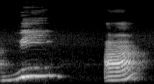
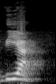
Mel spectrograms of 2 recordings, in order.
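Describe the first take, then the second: First: The i and a form two separate syllables. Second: The i and a blend into one syllable. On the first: The speaker calls it right. "separación silábica entre di y a" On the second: The speaker calls it wrong. "si yo no rompo el diptongo en día, aquí va a decir"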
